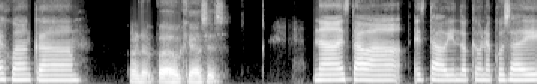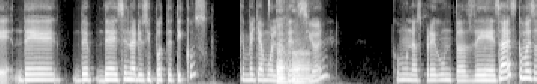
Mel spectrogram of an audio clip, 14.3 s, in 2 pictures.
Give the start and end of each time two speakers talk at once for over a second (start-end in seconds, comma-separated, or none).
none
